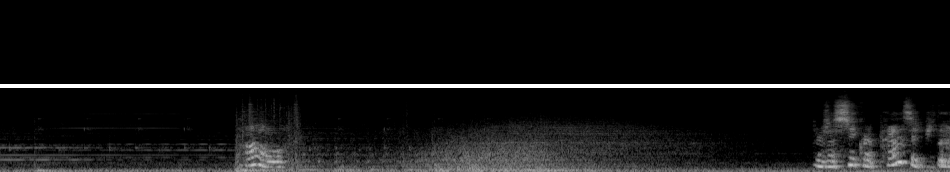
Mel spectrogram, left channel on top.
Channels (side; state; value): left; silent; 55 dB below the other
